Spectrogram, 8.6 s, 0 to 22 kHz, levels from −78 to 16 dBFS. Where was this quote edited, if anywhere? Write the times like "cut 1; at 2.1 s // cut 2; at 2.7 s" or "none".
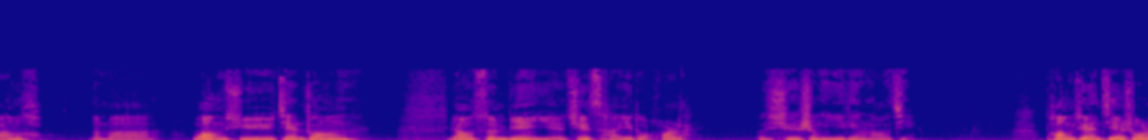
cut 1; at 1.3 s // cut 2; at 3.3 s // cut 3; at 5.7 s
